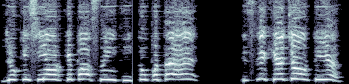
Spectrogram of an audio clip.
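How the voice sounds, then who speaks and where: A woman's voice: very high voice, fairly even intonation, moderate pace, darkish tone, dry recording. A woman voicing a stern, fed-up cartoon schoolteacher with a scolding, indignant manner. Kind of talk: cartoon comedy dialogue.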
